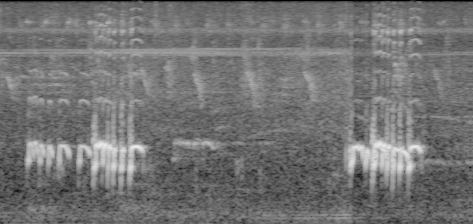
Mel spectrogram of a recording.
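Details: Zebra dove of local stock, a lively singer used to call out rival doves, gives bursts of quick, rolling, clipped coos. A faint steady hum and soft background noise run beneath.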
